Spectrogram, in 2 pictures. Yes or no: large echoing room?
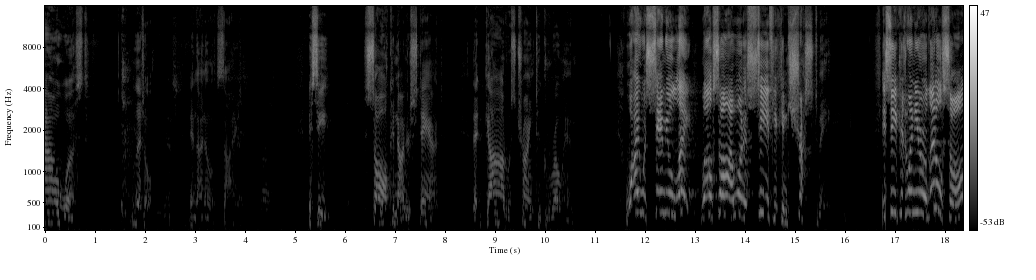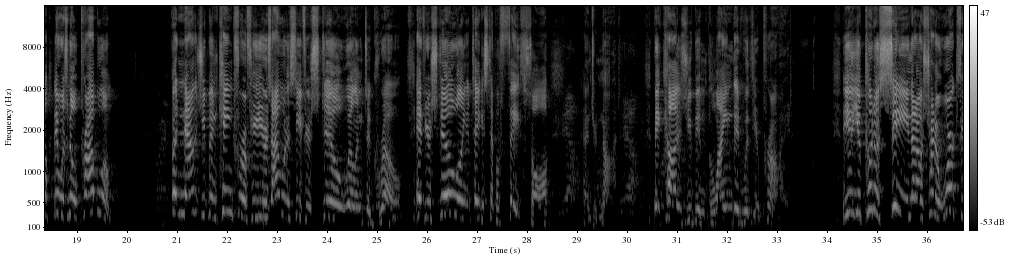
yes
